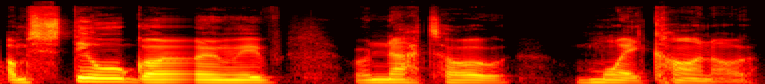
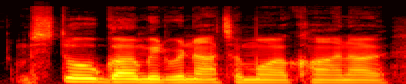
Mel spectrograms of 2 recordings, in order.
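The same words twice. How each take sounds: First: Slow Scottish-accented statement of the pick, leaning on still; deliberate, unhurried restatement; slow firm pick. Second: Said in the usual way. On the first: Shown as a demonstration. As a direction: spell out the pick slowly, drawing out each word. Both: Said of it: "my pick has not changed".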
